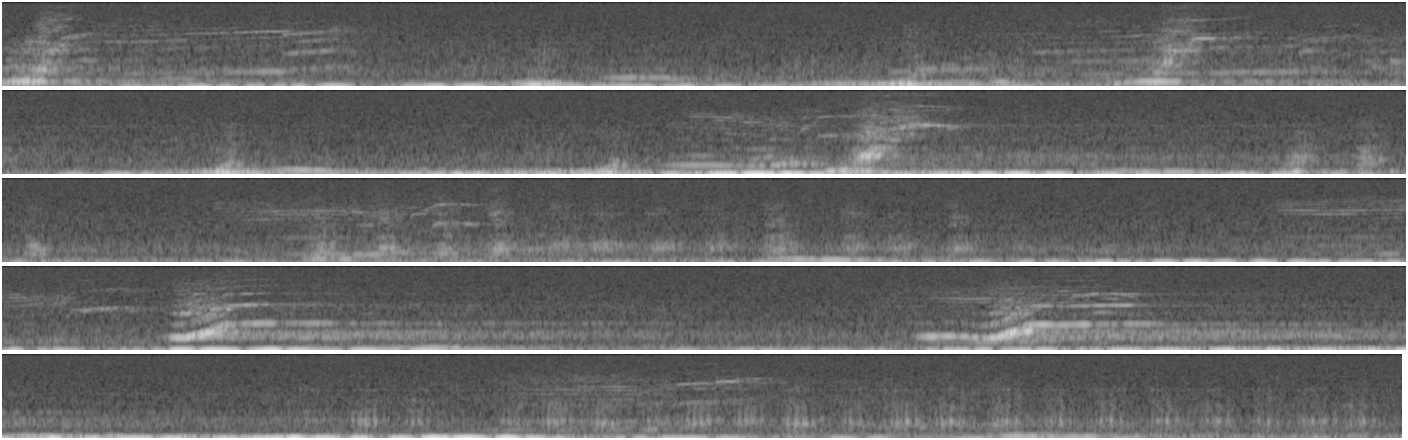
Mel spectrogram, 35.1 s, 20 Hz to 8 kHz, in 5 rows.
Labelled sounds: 0.0	1.8	humpback whale, 1.1 to 3.2 kHz
5.1	6.8	humpback whale, 0.80 to 4.7 kHz
10.4	11.9	humpback whale, 1.4 to 4.5 kHz
15.2	16.5	humpback whale, 1.2 to 3.1 kHz
20.4	22.8	humpback whale, 0.80 to 5.0 kHz
25.7	26.8	humpback whale, 0.80 to 7.6 kHz
31.0	31.9	humpback whale, 1.2 to 3.0 kHz

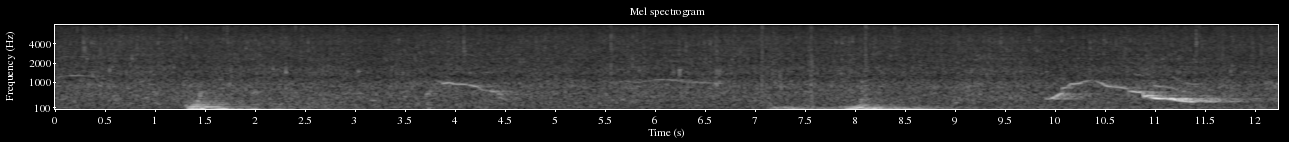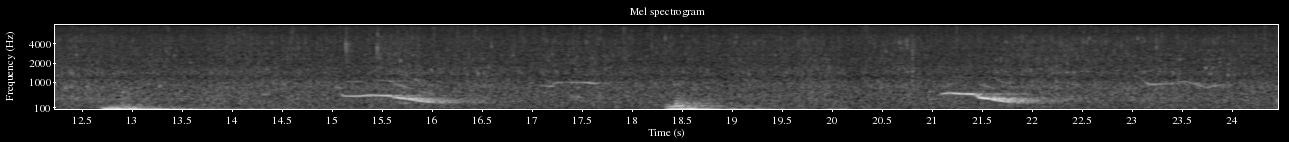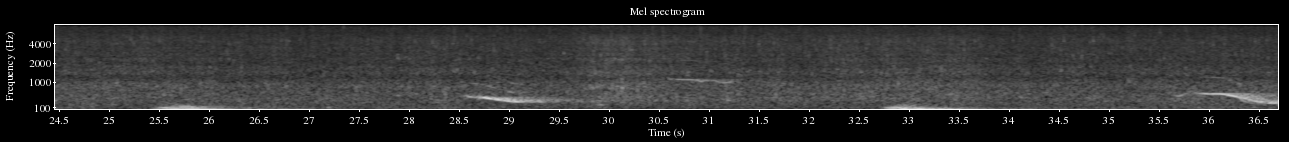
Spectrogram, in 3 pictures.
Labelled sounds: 0.0	0.3	humpback whale, 1.1 to 1.3 kHz
3.8	4.3	humpback whale, 0.78 to 1.1 kHz
6.0	6.3	humpback whale, 1.0 to 1.2 kHz
10.1	10.8	humpback whale, 0.78 to 1.1 kHz
15.5	15.8	humpback whale, 0.81 to 1.1 kHz
17.1	17.7	humpback whale, 0.81 to 1.1 kHz
23.1	23.9	humpback whale, 0.78 to 1.2 kHz
30.6	31.3	humpback whale, 0.94 to 1.2 kHz
35.9	36.2	humpback whale, 1.1 to 1.2 kHz

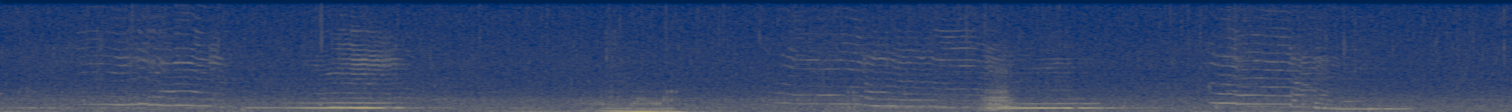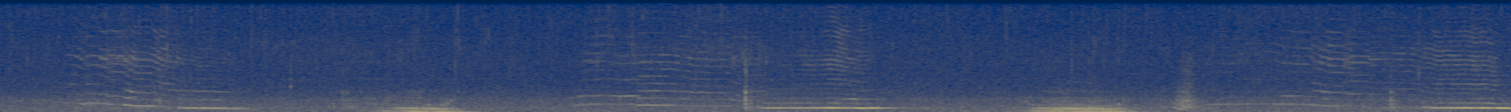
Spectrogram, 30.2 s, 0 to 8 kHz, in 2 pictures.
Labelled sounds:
0.8	2.2	humpback whale, 1.3 to 5.8 kHz
3.1	4.0	humpback whale, 1.3 to 5.9 kHz
7.7	10.7	humpback whale, 0.81 to 5.9 kHz
12.0	13.3	humpback whale, 1.1 to 7.3 kHz
15.8	17.4	humpback whale, 0.94 to 6.2 kHz
20.8	22.7	humpback whale, 0.94 to 5.5 kHz
23.2	23.8	humpback whale, 0.88 to 5.8 kHz
27.9	30.2	humpback whale, 1.1 to 5.8 kHz

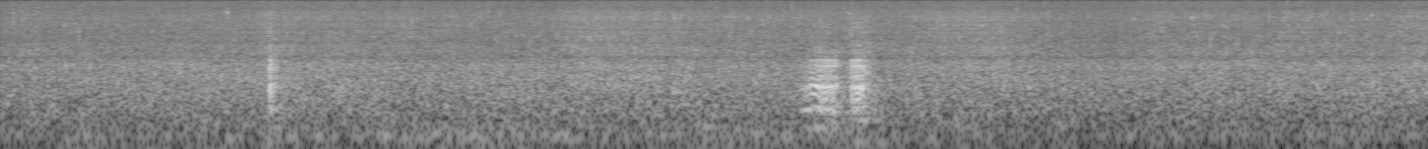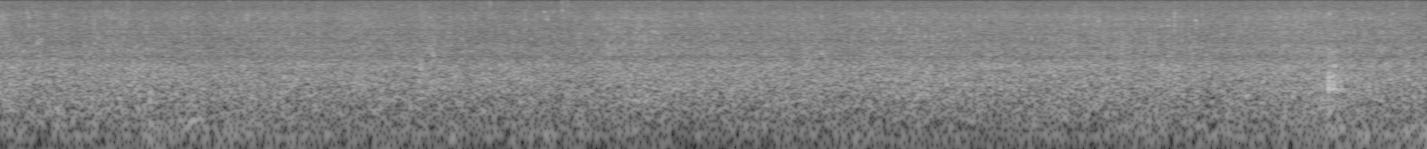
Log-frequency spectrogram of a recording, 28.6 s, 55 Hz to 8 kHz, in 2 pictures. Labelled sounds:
8.1	8.4	croaking sound likely from a nearby submerged object, 0.84 to 1.1 kHz

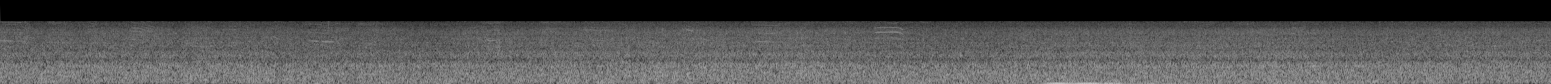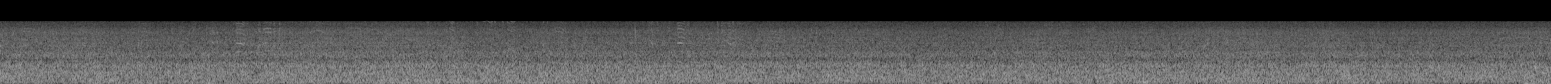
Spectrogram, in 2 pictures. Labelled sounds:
3.1	3.4	Pacific white-sided dolphin, 2.8 to 3.1 kHz
7.5	7.8	Pacific white-sided dolphin, 6.2 to 6.5 kHz
8.7	9.1	Pacific white-sided dolphin, 4.1 to 5.8 kHz

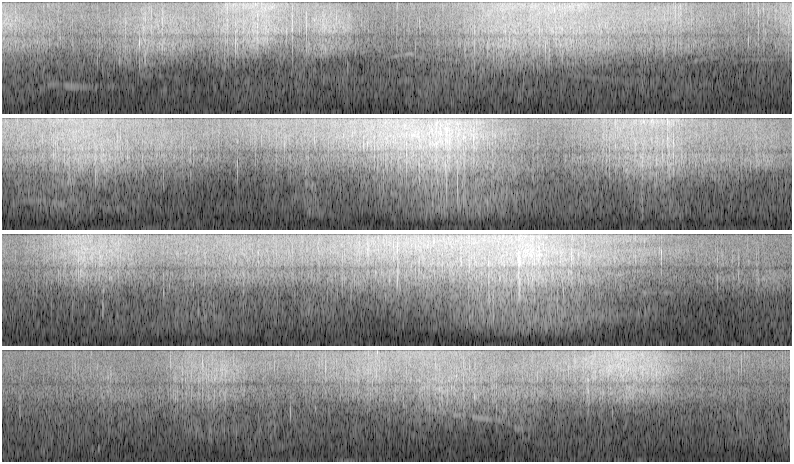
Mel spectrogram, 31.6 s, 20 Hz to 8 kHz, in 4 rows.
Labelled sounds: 0.3	1.2	killer whale, Bigg's (transient), Gulf of Alaska transient, 0.46 to 0.94 kHz
3.8	5.0	killer whale, Bigg's (transient), Gulf of Alaska transient, 1.4 to 2.0 kHz
27.8	29.0	killer whale, Bigg's (transient), Gulf of Alaska transient, 0.69 to 1.6 kHz

